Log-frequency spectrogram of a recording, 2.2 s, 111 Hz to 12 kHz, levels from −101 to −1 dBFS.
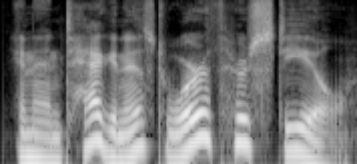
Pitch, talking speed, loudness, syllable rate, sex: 155 Hz, 135 wpm, -18 LUFS, 3.9 syllables/s, male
